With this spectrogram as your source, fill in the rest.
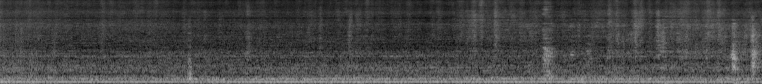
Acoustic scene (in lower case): kitchen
